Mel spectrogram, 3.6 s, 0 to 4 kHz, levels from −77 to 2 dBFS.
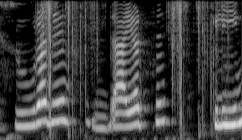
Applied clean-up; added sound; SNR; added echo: classical method log-MMSE.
